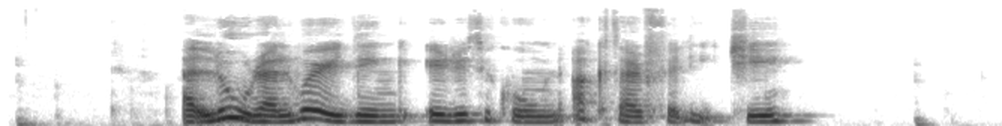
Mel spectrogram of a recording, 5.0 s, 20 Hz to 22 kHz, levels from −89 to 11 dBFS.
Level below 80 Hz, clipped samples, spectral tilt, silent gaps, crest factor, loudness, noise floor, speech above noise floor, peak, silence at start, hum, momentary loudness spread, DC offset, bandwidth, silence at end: -56 dBFS; under 0.1%; -7 dB/octave; none; 14 dB; -15 LUFS; -58 dBFS; 44 dB; -2 dBFS; 0.1 s; none; 11 LU; under 0.1%; 13 kHz; 0.4 s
